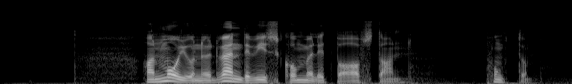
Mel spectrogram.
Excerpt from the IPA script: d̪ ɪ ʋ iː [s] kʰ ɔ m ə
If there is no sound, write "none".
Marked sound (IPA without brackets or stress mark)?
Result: s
